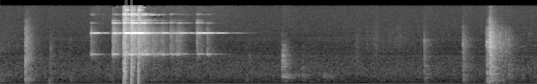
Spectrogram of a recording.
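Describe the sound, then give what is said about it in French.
A doorbell at an apartment door rings once with a bright, metallic chime that lingers briefly, framed by a few soft clicks and knocks before and after. No one speaks. “arrivé à l'étage, il va sonner chez elle.”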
